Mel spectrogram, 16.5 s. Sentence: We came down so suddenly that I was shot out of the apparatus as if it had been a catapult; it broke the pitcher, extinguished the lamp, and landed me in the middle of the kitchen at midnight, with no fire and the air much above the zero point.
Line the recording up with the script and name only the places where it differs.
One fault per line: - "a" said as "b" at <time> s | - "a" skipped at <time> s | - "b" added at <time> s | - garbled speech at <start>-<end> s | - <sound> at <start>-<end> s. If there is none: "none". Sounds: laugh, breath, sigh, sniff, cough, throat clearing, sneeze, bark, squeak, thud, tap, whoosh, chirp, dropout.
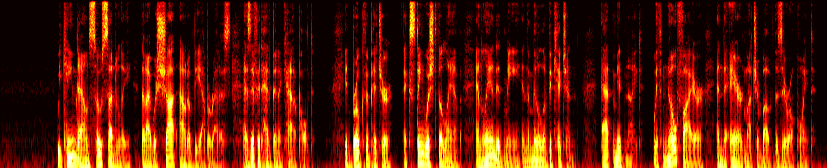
none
